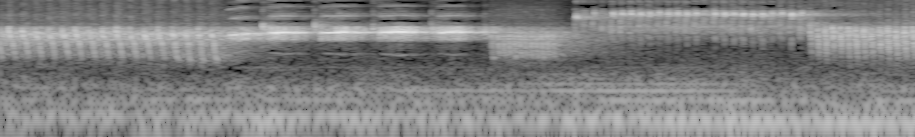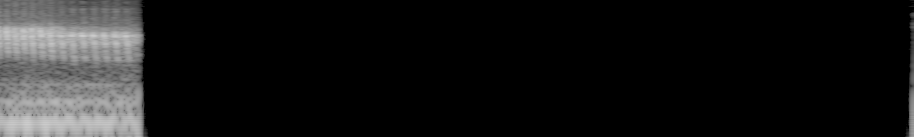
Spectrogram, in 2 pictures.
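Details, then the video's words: Red canary training song: dense rolling trill, then a higher ringing tour and another buzzy roll, ending abruptly in silence. "The Best Red CANARY Training Song"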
